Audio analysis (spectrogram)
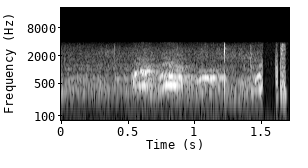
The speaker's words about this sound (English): Yes, I just muted you real quick so you didn't hear the dog barking.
